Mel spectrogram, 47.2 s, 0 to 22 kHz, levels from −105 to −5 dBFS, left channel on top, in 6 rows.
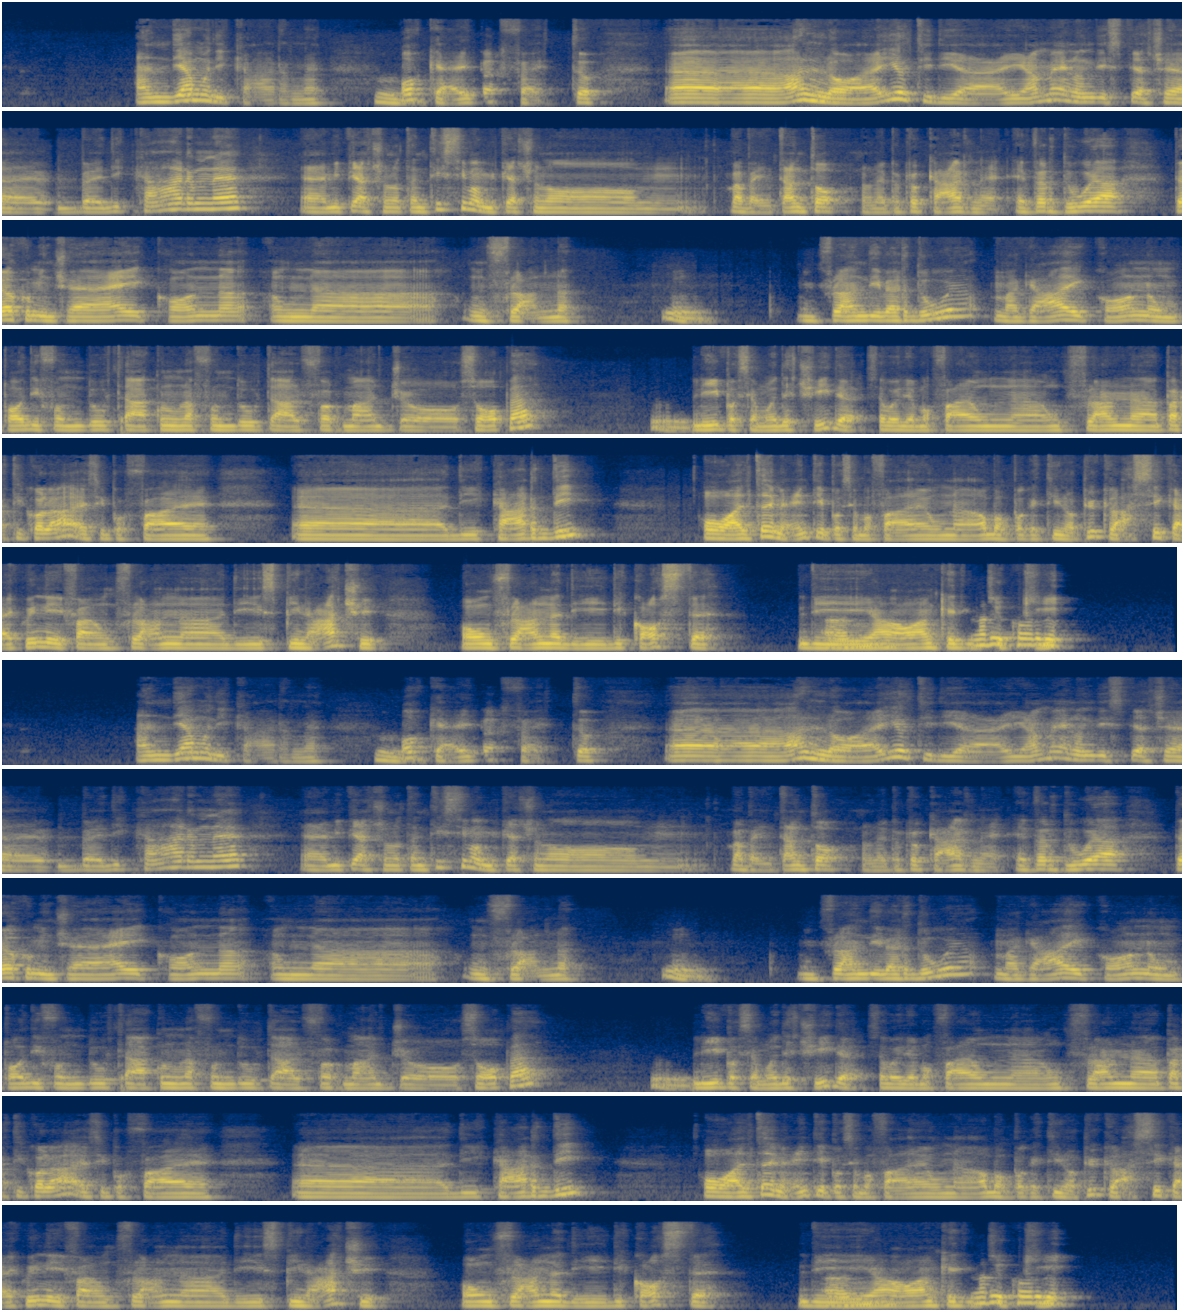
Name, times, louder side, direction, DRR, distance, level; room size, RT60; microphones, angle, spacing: voice 1, 0.9-2.1 2.7-4.0 4.4-19.6 21.0-27.2 28.2-33.1 33.4-35.4 36.2-42.0 42.4-44.1 44.6-45.9 46.2-46.4, left 4 dB, 80° left, 0.8 m, -22 dB
voice 2, 2.5-2.8 20.1-20.5 27.9-28.2 44.8-45.3 45.8-46.4, left 1 dB, 25° left, 0.7 m, -23 dB
7.9 x 3.0 x 4.8 m
head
